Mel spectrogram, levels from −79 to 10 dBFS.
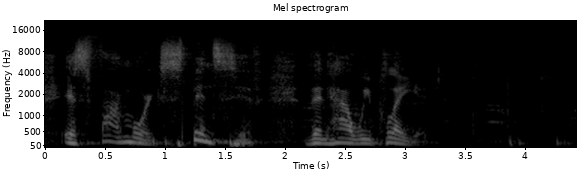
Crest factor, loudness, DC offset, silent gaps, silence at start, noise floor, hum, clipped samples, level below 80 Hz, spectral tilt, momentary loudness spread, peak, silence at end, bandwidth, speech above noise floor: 20 dB; -44 LUFS; under 0.1%; none; 0 s; -70 dBFS; none; under 0.1%; -78 dBFS; -2.5 dB/octave; 14 LU; -28 dBFS; 0.15 s; 16.5 kHz; 25 dB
